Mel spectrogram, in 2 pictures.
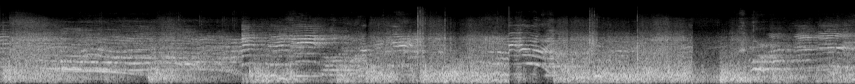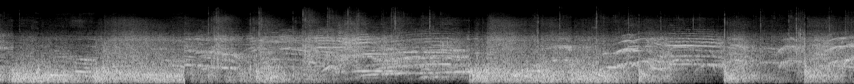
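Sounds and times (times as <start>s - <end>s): people shouting: 0.0s - 4.3s, 10.4s - 17.0s.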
